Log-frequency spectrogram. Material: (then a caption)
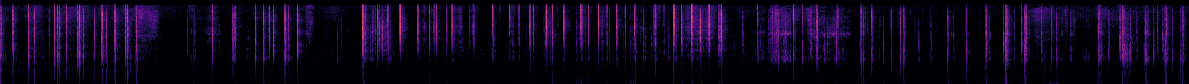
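Plastic. Metal finger picks tap rapidly on the lid and sides of a small, hollow, clear plastic organizer box whose compartments hold small colorful beads. The result is quiet, dense bursts of sharp, bright clicks that stop dead with no ring, separated by brief pauses.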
